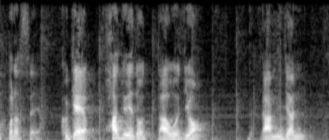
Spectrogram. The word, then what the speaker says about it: 남전: 버렸어요 그게 화주에 나오죠 남전 발음을 전자로 합니다 김천 할 때는 세물 천장인데 남전 참여라 궁화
